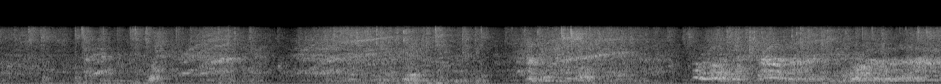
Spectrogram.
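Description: Fox terrier vocalising as it chases and pounces on a radio-controlled toy SUV. The toy car's electric motor whines underneath and rises in pitch several times as it speeds up.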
